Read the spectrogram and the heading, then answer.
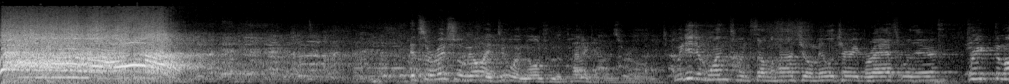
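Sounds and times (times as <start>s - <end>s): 
research center staff screaming in unison in a cafeteria: 0.0s - 2.6s
laughter: 1.7s - 7.4s
speech: 4.7s - 10.0s.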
